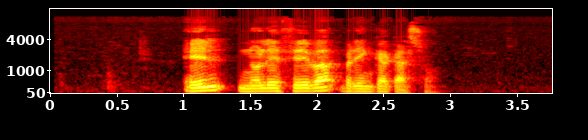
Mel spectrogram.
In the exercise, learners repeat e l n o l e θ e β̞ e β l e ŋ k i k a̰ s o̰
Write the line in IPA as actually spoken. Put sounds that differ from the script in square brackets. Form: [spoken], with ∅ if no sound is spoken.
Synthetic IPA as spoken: e l n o l e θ e β̞ [a] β [ɾ] e ŋ k [a] k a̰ s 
